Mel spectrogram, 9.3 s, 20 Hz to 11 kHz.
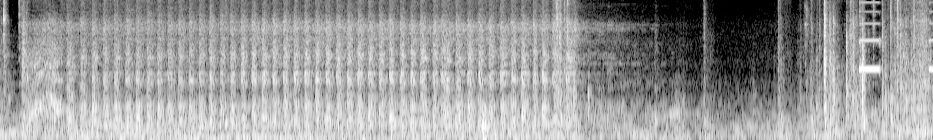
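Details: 2005 Mercedes ML350 bought from an auction lot, battery known dead and jump-started at the yard: about six seconds of rapid, even cranking, then the starter stops without firing; the next try starts and runs well.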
